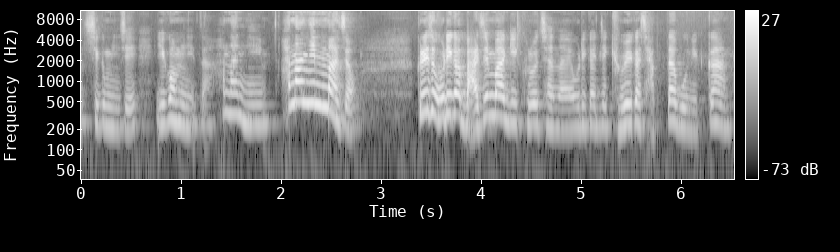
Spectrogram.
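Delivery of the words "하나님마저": high, loud anguished outcry; anguished cry. Acted. Preacher crying out to God, high and loud. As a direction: cry it out as if abandoned.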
